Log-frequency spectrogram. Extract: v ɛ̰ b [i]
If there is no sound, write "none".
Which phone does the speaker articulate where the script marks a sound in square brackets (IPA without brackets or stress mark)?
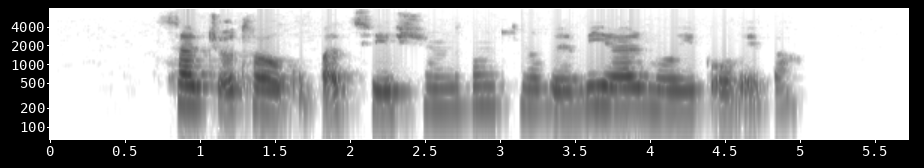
a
